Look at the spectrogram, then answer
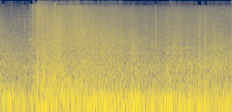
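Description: A powder-charge explosion in Flintlock: The Siege of Dawn bursts loud and close with a deep boom, then a heavy low rumble and debris crackle that lingers for a few seconds, with no talking.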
